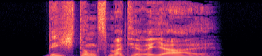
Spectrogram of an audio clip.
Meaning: sealant
- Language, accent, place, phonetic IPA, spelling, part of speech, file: German, Germany, Berlin, [ˈdɪçtʊŋsmateˌʁi̯aːl], Dichtungsmaterial, noun, De-Dichtungsmaterial.ogg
